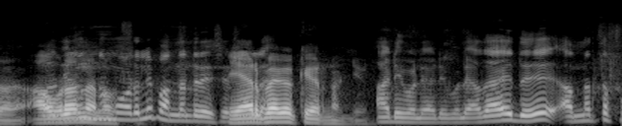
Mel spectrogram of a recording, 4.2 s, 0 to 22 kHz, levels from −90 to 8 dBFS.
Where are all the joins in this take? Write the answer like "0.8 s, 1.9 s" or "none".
none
